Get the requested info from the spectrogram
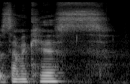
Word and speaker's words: Zemeckis: Robert Zemeckis.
